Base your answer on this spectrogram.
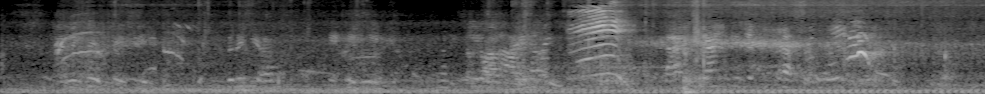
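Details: A wild baby macaque near Angkor Wat lies on the ground giving shrill, wavering cries to call its mother for help.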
